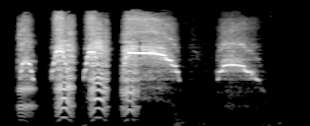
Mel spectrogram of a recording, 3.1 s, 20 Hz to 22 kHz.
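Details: Blue-footed booby (Sula nebouxii excisa) on San Cristóbal, Galápagos, Ecuador, in May 2012, giving five harsh, reedy calls in quick succession, some with a thin downward-sliding whistled overtone; the longest notes drawn out.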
